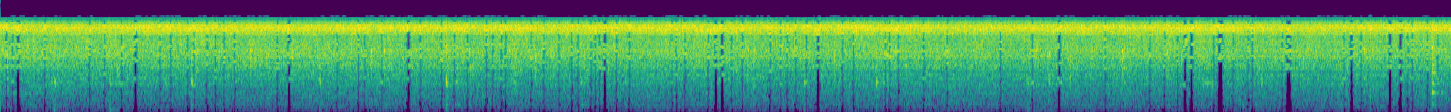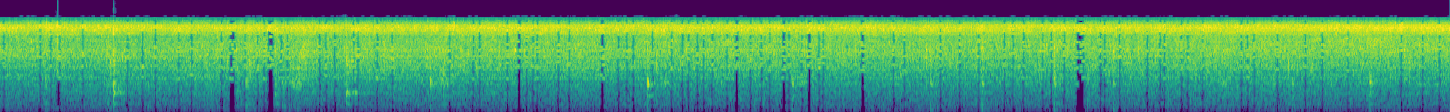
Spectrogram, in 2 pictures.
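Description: Chicken pieces sizzling steadily as they fry in coconut oil in a skillet, with a few light clicks of metal tongs turning them.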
